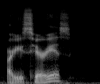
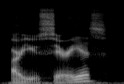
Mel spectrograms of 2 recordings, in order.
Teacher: If you say are you serious? Flat. It barely sounds like a question. But add that little upward flick at the end.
